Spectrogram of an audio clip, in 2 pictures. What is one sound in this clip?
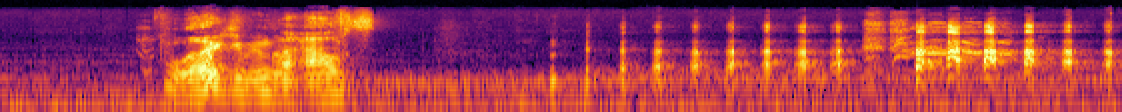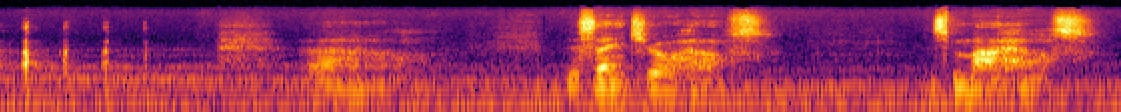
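A man speaks in a low, tense voice.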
